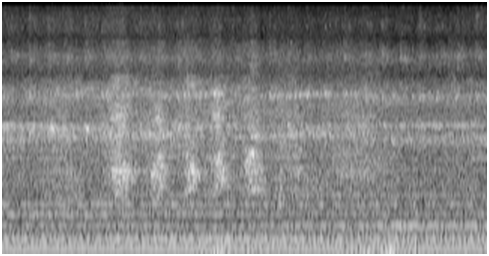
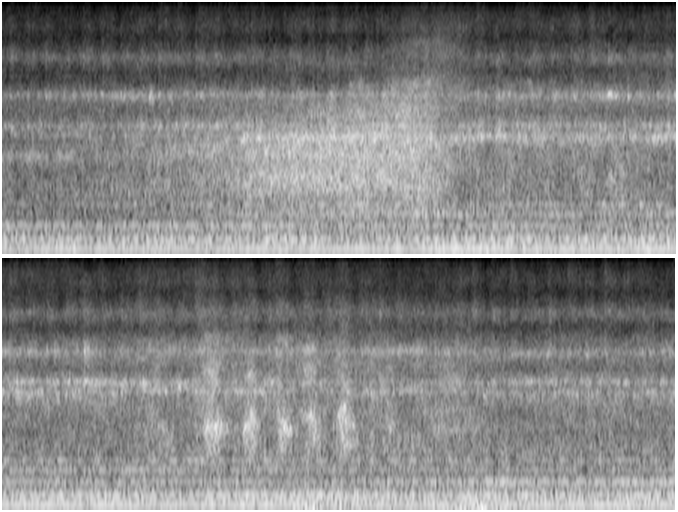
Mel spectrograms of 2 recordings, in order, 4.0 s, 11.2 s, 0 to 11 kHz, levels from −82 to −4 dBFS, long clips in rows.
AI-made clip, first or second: second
